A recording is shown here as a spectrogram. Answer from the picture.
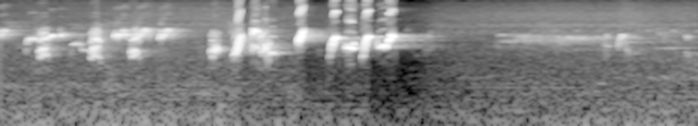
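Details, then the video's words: Ché-style song of red-whiskered bulbul used in training young birds: a rapid burst of bright warbled whistles, then a sharp chirping series, fading into a soft drawn-out whistle. "luyện chào mào ché.kích chào nào hót ché căng lửa.kich chao mao boi hot เสียงฝึกลูกนก | นกปรอดหัวโขน"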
